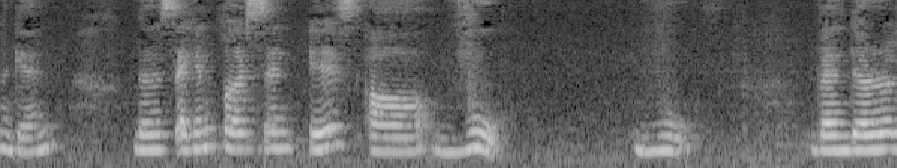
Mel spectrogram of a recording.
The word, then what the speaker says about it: vous: For the second person again, the second person is vous.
